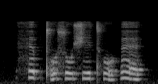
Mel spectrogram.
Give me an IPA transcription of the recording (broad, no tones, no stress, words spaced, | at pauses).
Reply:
hɛptʼo soʃɪtʰo | ɛ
